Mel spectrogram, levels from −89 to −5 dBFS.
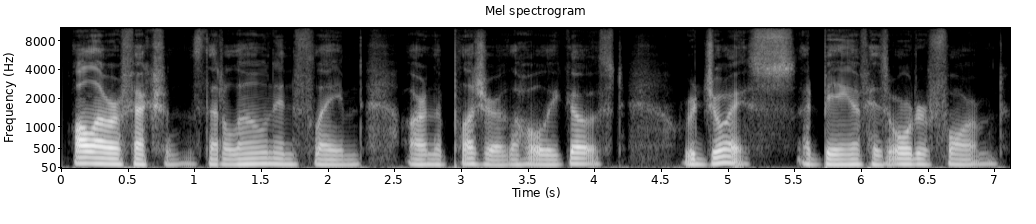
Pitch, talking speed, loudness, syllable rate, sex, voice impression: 120 Hz, 175 wpm, -21 LUFS, 5.7 syllables/s, male, masculine, adult-like, slightly relaxed, weak, very calm, sweet, kind, slightly modest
